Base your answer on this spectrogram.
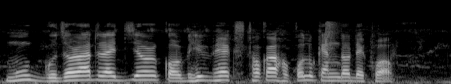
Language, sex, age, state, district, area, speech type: Assamese, male, 45-60, Assam, Dibrugarh, rural, read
